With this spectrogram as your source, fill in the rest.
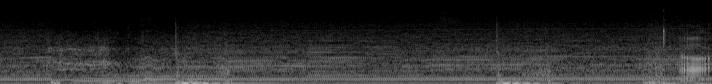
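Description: Dewbauchee Seven70 sports car in GTA Online racing through sharp turns, its steady engine drone running continuously with a few louder surges and skid-like bursts, while a person talks over it.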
